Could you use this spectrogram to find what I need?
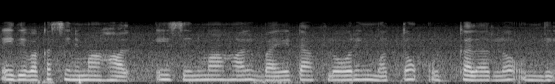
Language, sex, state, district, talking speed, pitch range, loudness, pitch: Telugu, female, Andhra Pradesh, Srikakulam, 150 wpm, 200-215 Hz, -16 LUFS, 205 Hz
